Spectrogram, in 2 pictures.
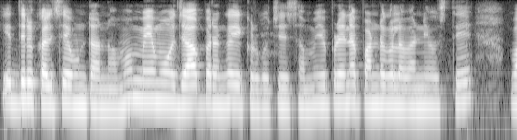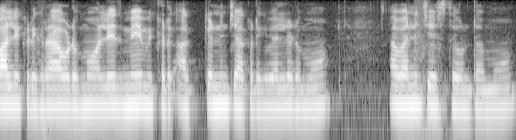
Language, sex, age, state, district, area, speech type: Telugu, female, 30-45, Andhra Pradesh, Sri Balaji, rural, spontaneous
